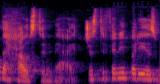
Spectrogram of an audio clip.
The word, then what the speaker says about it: Houston: And the street that people not from New York call Hston Street, it's Houston. It's called Houston Street. It's Hston Street. It spelled like Houston, but it's Hston.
